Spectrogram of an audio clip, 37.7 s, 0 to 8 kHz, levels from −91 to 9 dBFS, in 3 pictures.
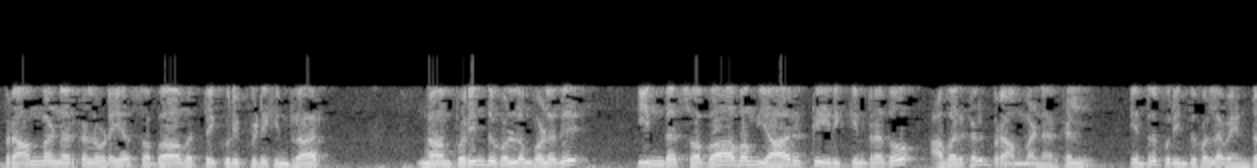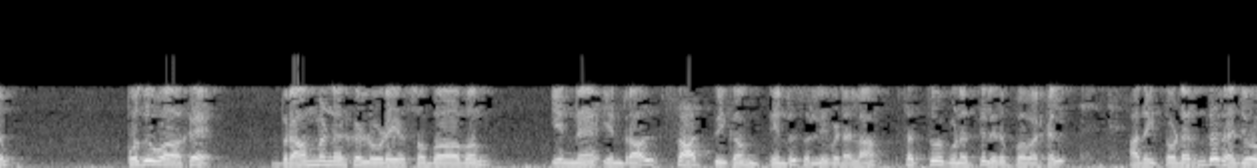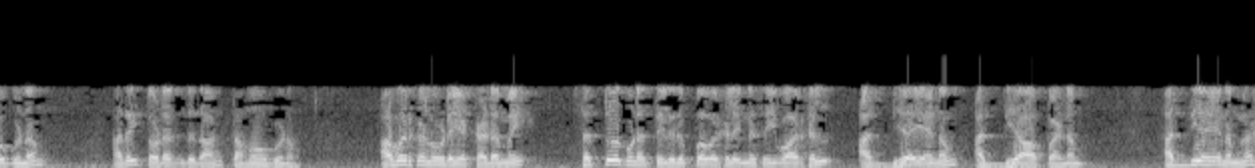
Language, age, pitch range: Tamil, 40-59, 130-160 Hz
